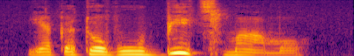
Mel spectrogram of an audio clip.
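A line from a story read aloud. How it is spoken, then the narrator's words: Through clenched teeth. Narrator (Russian): сказала она сквозь зубы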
